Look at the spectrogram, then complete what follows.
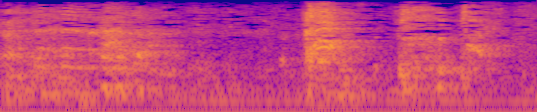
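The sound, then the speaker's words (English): A sharp, noisy sneeze bursts out, followed moments later by a couple of shorter breathy bursts, over a low steady hum with faint murmuring. “God bless you.”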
